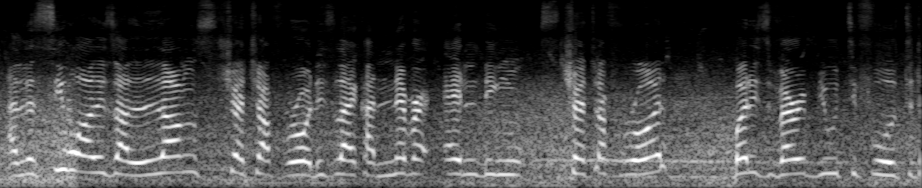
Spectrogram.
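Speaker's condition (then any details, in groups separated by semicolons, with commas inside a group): No condition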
